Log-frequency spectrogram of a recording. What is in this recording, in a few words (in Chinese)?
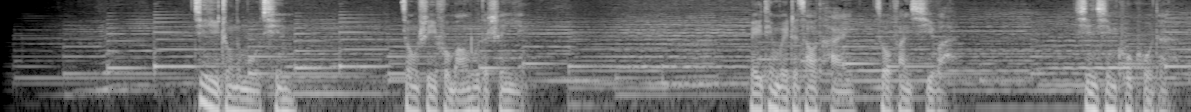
广告 感恩母亲, 国语男声配音, 温情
